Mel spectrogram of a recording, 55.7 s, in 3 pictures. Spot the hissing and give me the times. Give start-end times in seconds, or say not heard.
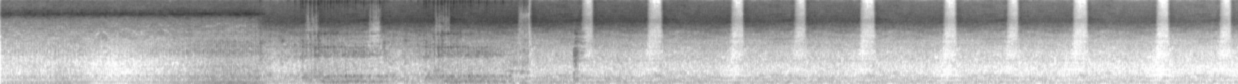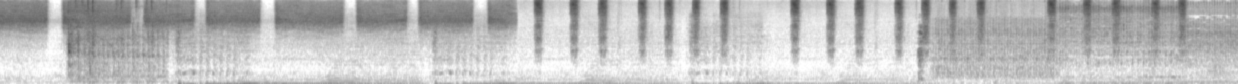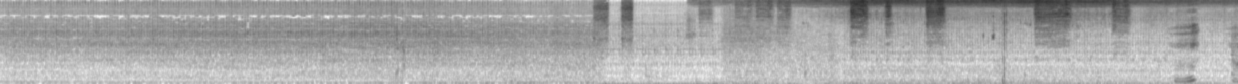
0.0-36.5, 46.0-55.6.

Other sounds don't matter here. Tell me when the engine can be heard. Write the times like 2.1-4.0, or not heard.
0.0-8.0, 19.6-55.6.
